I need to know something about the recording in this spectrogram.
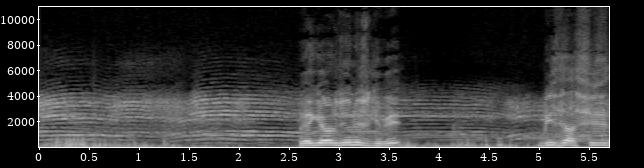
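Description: Many sheep bleat in the background.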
